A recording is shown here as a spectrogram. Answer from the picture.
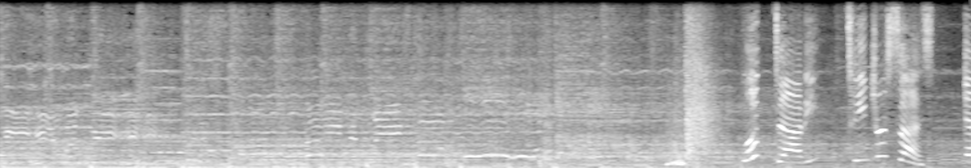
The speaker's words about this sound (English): A whip cracks, an angel gets his wings.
